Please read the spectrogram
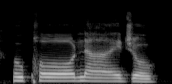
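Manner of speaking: slow, drawn-out sarcastic sigh of pity; mocking pity. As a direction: stretch it out like a fake sympathiser. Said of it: "They're all like".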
